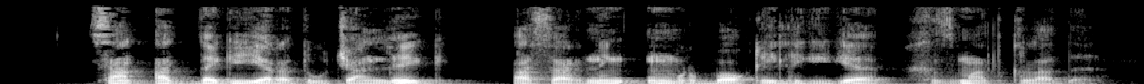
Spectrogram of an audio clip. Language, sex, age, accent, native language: Uzbek, male, 35+, Buxoro, Uzbek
